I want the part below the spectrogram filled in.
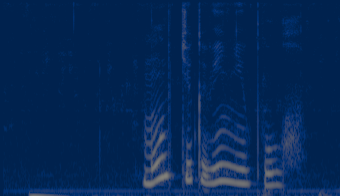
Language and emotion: Russian, sad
